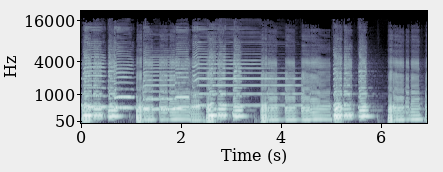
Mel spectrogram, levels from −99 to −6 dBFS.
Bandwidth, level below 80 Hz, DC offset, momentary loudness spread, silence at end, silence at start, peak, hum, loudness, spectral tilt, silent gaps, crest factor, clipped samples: 17 kHz; -34 dBFS; under 0.1%; 6 LU; 0 s; 0 s; -2 dBFS; none; -20 LUFS; -5.5 dB/octave; none; 16 dB; under 0.1%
